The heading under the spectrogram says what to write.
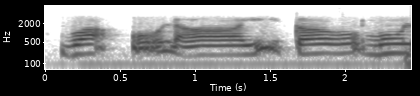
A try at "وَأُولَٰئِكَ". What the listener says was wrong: मत को और भी लंबा कीजिए। वउलाइक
